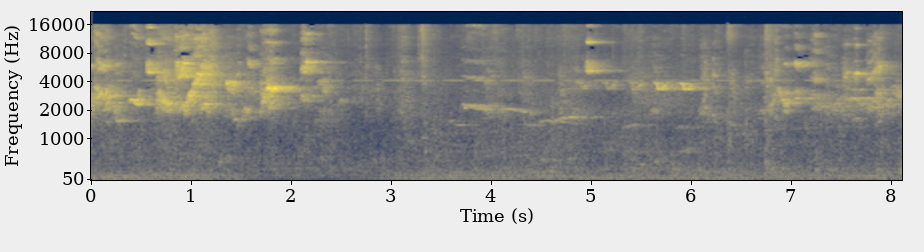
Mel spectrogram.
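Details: Loud high twittering from a male robin at first, then quieter scattered whistled notes and short chirps separated by gaps.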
